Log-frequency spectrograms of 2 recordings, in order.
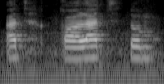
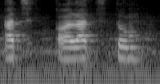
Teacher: huruf ta pertama dileburkan ke huruf ta kedua menjadi atqalatum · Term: idgham mutamatsilin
